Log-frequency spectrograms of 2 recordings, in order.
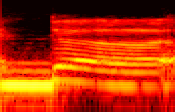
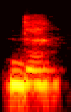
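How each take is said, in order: First: The d is followed by an uh vowel. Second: The d is short with no vowel after. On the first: The speaker calls it wrong. "Some of my friends like to say duh for D, but we got to cut off the uh" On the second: The speaker calls it right. "It's a very short sound"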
